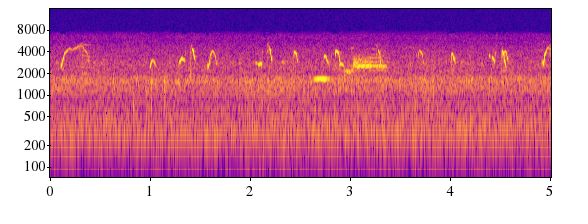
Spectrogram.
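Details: Twin bald eagle eaglets alone in their Fort St Vrain nest on 14 April 2024 while the mother is away, crawling out of the nest bowl; high, thin chirps, some arched and some short upslurs, come in scattered bursts over a steady hum.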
